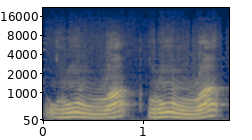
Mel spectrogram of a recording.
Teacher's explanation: there is no غنة coming from the nasal cavity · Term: idgham with no ghunnah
